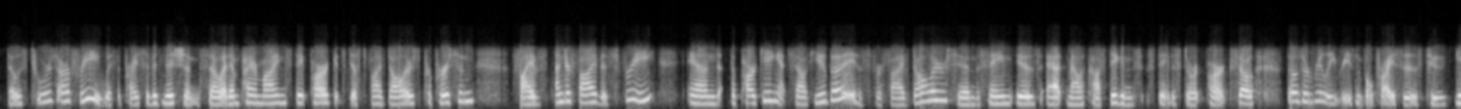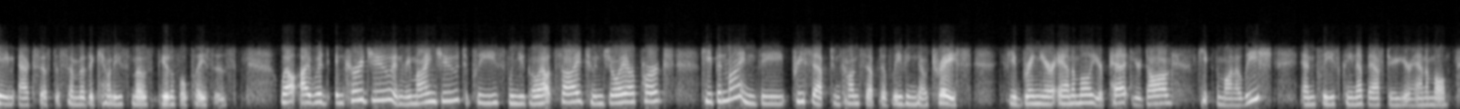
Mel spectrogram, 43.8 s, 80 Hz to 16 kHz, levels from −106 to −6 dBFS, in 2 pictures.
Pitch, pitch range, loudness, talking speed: 225 Hz, 205-285 Hz, -22 LUFS, 155 wpm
